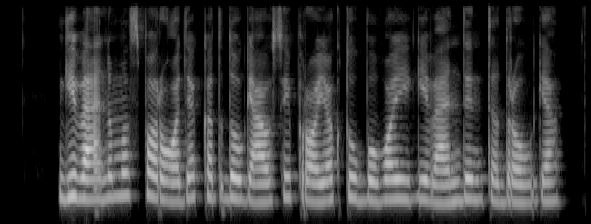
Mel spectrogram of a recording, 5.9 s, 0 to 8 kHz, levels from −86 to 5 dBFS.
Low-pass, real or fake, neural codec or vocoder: 7.2 kHz; real; none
